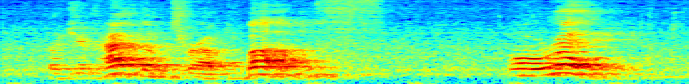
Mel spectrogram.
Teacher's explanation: we then use the pattern of a Fall-Rise and a Fall · the Fall-Rise draws a contrast. That’s one of its main meanings, a contrast between what is and what isn’t.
